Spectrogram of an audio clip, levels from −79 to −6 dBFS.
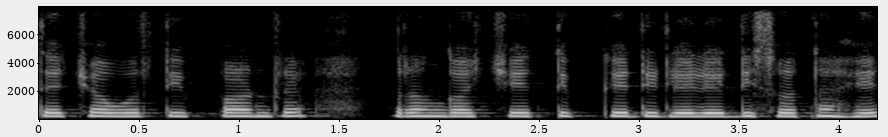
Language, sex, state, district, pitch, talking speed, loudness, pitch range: Marathi, female, Maharashtra, Pune, 235 Hz, 100 wpm, -29 LUFS, 230-240 Hz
